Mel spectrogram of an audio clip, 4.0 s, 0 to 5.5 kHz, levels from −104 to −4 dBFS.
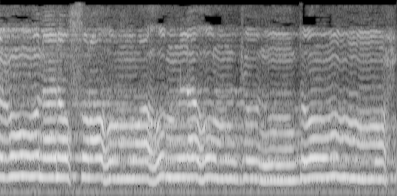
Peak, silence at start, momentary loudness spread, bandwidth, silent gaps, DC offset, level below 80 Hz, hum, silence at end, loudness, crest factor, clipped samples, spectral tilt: -8 dBFS; 0 s; 5 LU; 5.4 kHz; none; under 0.1%; -48 dBFS; none; 0 s; -20 LUFS; 12 dB; under 0.1%; -7 dB/octave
